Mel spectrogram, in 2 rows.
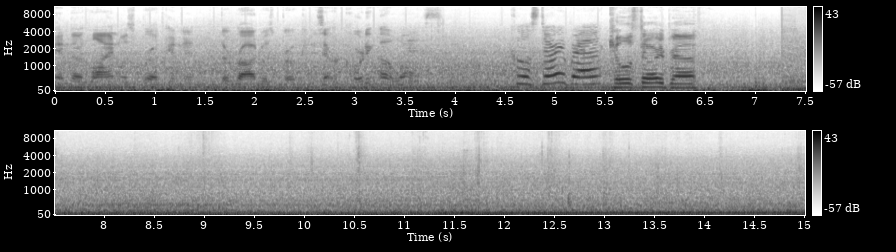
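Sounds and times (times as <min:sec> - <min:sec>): car cabin drone: 0:00.0 - 0:15.0.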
